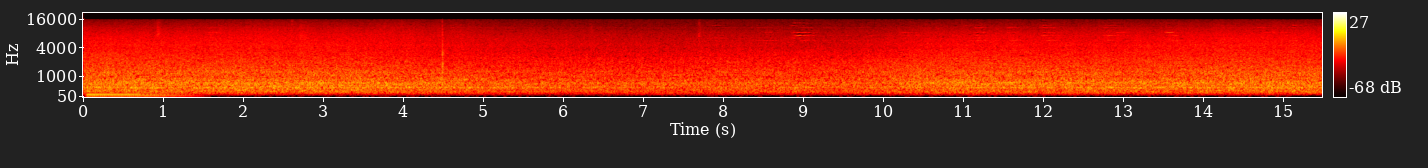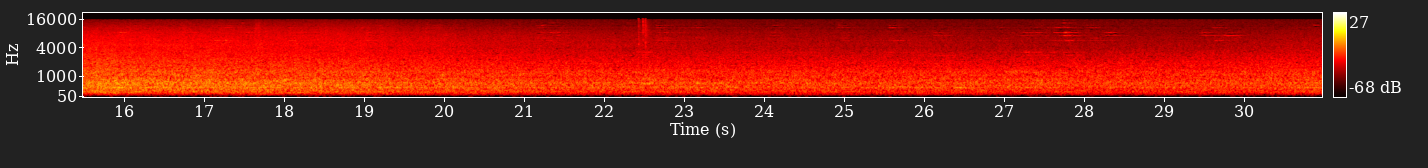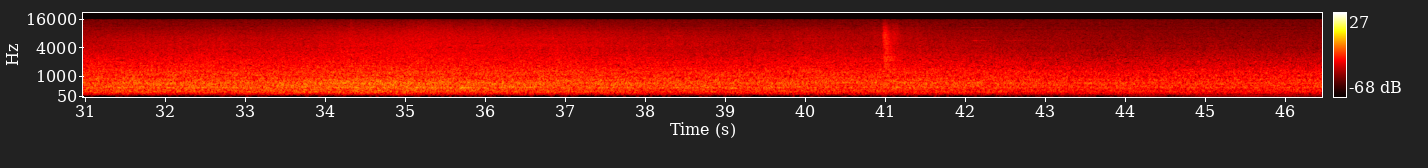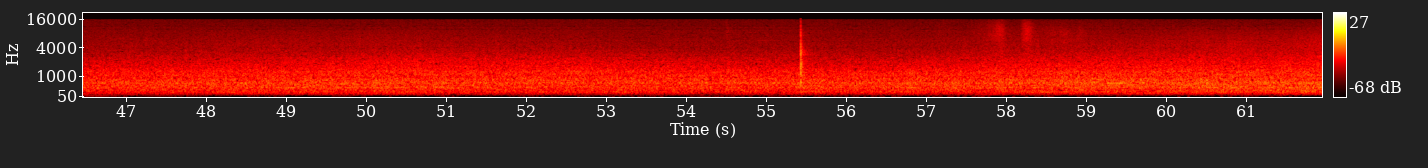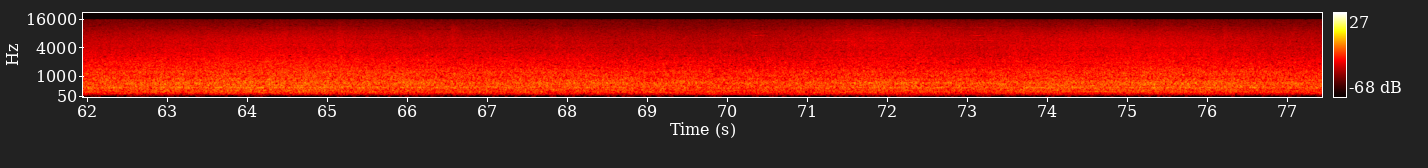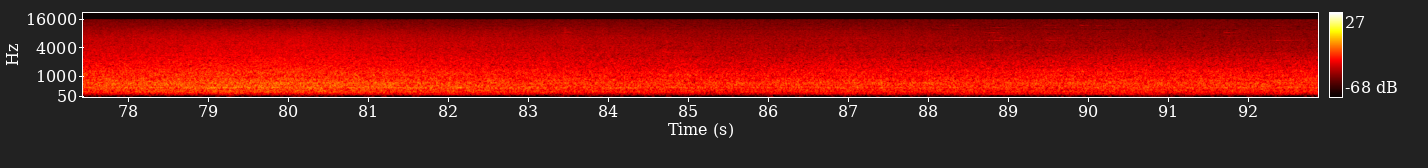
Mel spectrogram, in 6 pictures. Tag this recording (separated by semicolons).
bell-like-sound; costa-rica; tinkling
